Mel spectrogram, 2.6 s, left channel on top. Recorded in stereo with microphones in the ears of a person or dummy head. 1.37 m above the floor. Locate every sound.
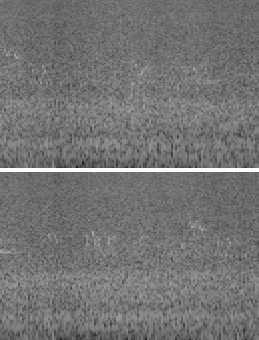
Only background noise.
